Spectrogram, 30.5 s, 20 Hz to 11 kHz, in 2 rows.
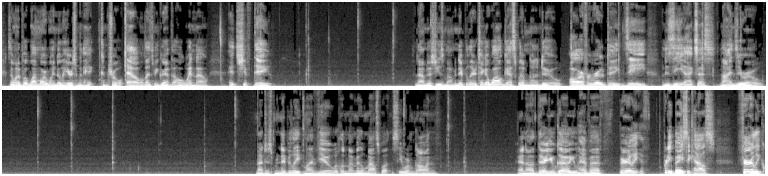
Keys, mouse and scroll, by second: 6.5 shift+d, 7.7-9.5 drag, 12.2-12.6 drag, 18.0 ctrl+l, 20.4 shift+d, 27.2 r.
